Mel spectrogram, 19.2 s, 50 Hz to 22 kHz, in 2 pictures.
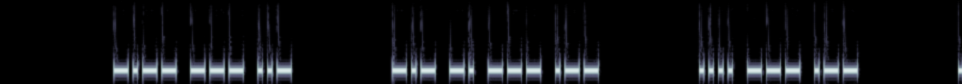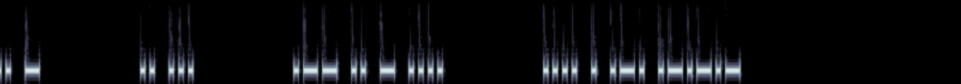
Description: Morse code, heard as a keyed tone, about 25 wpm, 700 Hz. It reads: YOU KNOW HOW IT IS WITH HER.
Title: 3x Word-Spacing - Sentences from Top 100 Words - 25wpm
